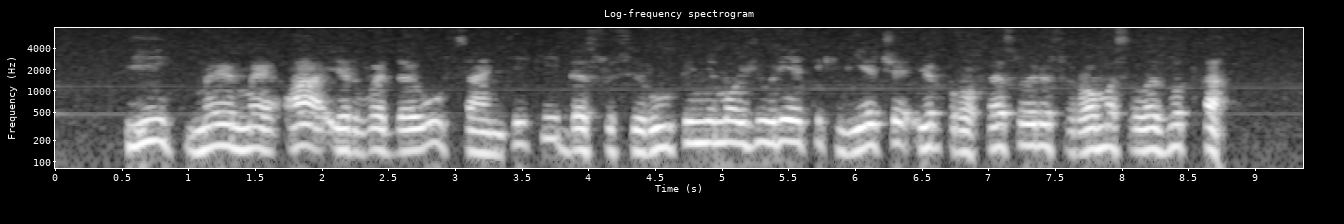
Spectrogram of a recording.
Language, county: Lithuanian, Vilnius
